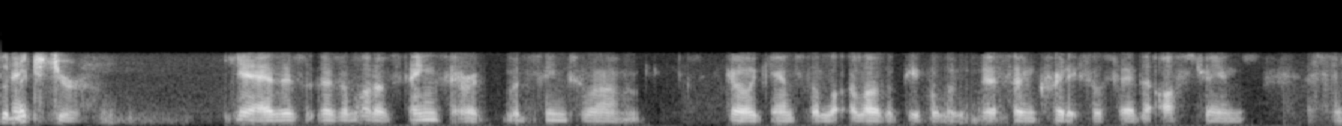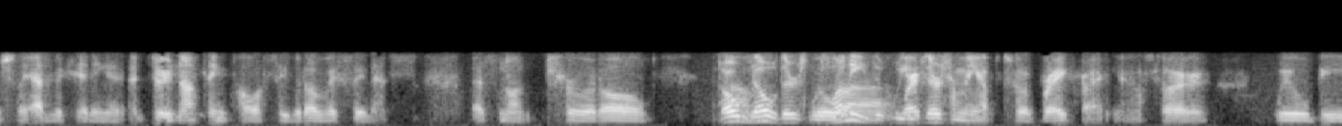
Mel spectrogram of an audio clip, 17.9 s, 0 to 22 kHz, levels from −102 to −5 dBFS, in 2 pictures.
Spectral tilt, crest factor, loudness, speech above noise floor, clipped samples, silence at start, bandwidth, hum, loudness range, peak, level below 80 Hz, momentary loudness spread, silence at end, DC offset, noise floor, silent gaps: -7.5 dB/octave; 22 dB; -20 LUFS; 34 dB; under 0.1%; 0 s; 4 kHz; none; 9 LU; 0 dBFS; -66 dBFS; 15 LU; 0 s; under 0.1%; -55 dBFS; none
